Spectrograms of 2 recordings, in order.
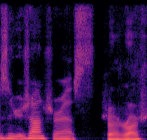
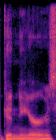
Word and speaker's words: genres: If for its genre, let's see, what are some genres? I had a friend who used to call them Ganeers, and I was like, Ganeers. I don't think that's how you pronounce that word.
